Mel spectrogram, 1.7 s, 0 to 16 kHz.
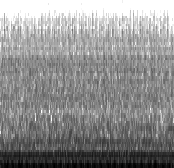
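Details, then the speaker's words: New 2025 MMS 380T mini skid steer, 730cc twin petrol engine rated 3600 rpm, started warm after running 5–10 minutes earlier: starts right up into an even, steady low idle with smooth drone, no knocks or misses; healthy. "So, I'm get on the back and start it up for you guys so you can see uh see how it sounds. So, it start right up."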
